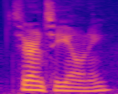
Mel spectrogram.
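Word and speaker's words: Cirincione: Cinceroni, I should say. I like to pronounce his name properly. If he took the time to call us, we might as well be able to get his name right.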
